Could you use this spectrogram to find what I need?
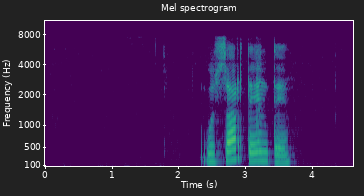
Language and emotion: Russian, neutral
